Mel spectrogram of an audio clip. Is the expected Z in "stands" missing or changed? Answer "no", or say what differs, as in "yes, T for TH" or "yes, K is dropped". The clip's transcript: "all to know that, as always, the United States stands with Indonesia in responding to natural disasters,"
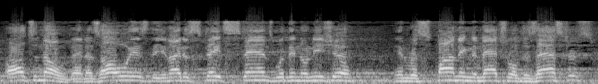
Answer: no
